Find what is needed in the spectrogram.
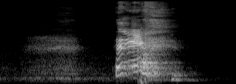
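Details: Short intake of breath, then one loud explosive sneeze from a person in the Philippines.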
